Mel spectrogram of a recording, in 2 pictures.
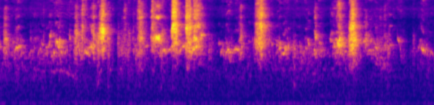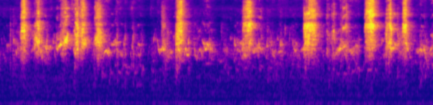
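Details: A young male pet budgerigar (parakeet) playing on a rooftop chatters in quick, squeaky chirps and scratchy warbles, with bright high notes throughout.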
